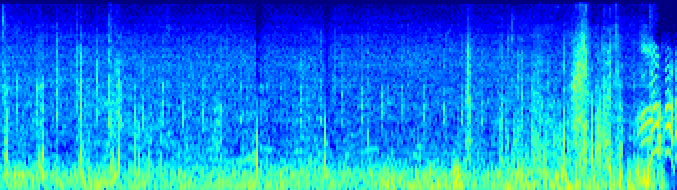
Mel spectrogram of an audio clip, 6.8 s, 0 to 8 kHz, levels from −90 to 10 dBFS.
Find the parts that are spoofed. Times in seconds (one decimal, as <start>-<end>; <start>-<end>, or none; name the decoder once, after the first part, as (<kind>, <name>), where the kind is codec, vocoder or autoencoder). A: 0.0-4.1 (codec, DAC); 4.6-5.5; 6.1-6.8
